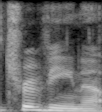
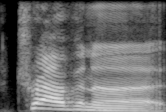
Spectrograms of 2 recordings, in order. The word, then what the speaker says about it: Travina: it was okay so my name is travina I'll get Travon a treviño jinnia it's all these remixes I'm like why people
